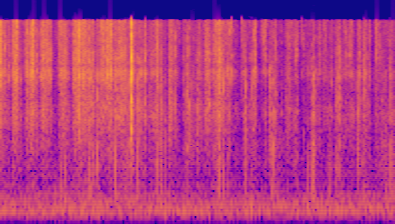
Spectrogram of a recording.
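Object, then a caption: Granite boulder. Fingertips and short nails scratch the rough surface of a large, solid, speckled granite boulder resting in dry leaves. A steady run of dry, gritty, bright scratching strokes is heard, with one sharper tick partway through. Each stroke stops without ringing.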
